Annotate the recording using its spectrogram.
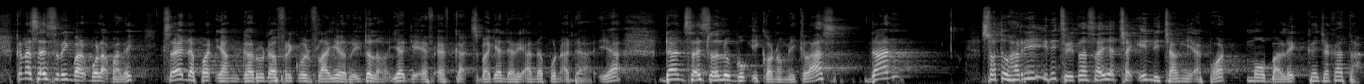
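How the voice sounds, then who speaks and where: A man with a slight Singaporean accent talks at a fairly quick pace in a fairly high pitch. His voice makes very wide pitch swings, with noticeable background noise behind it. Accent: Singaporean accent in Indonesian, slight. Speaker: preacher and motivational trainer. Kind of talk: sermon in corporate training style. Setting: church. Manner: mixes English and Indonesian.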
